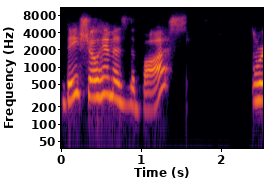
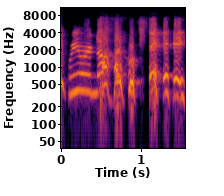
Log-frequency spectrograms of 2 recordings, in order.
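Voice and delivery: laughing distress; 7 semitones higher than usual. Real, not acted. Upset at the collar scene.

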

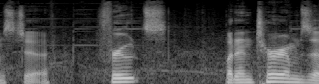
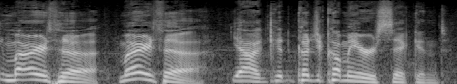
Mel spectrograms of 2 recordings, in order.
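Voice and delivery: calling across the market, higher and louder; 8 semitones higher, 5 dB louder than usual. Acted. Stallkeeper calls his neighbour Martha over, calling out loud. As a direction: shout a name over to the next stall.

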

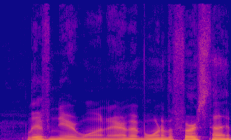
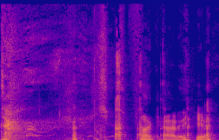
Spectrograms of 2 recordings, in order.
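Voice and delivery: laughing disbelief; much slower than usual. Real, not acted. Disbelieving laugh at gross story.

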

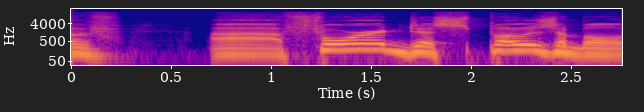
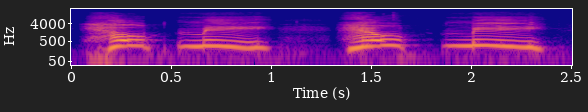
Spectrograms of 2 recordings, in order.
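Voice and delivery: high, far-off pleading cry of help me; silent plea for help; 14 semitones higher, much slower than usual. Retold or imitated. Clerk's horrified face pleading with the customer, high helpless cry. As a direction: voice her terrified face begging to be rescued. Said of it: "the look on her face was crying out".

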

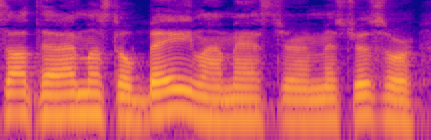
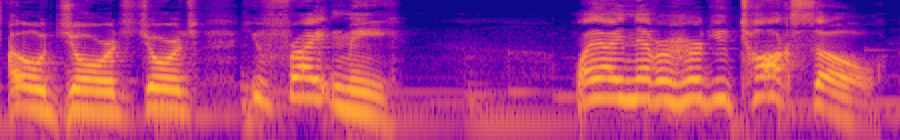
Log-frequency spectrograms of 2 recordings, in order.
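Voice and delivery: high-pitched anxious wife; fearful, beseeching appeal to a husband; frightened pleading; 8 semitones higher than usual. A narrator's reading. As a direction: plead urgently, voice raised high in worry.

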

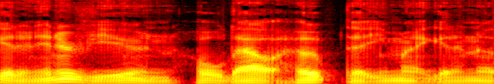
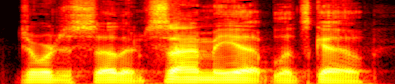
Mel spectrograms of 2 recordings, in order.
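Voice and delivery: louder, jumping at the offer; mock eager acceptance; 2 semitones higher, 6 dB louder than usual. Host voices coach grabbing first job offer, mock eager. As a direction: imitate a coach eagerly saying yes.

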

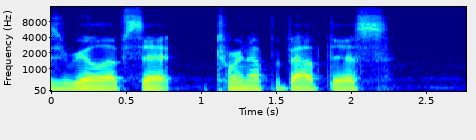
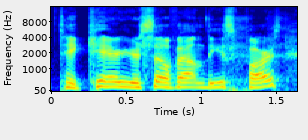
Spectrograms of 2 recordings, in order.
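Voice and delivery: higher, louder mock scolding father; scolding cowboy dad; 6 semitones higher, 6 dB louder than usual. Dad lectures Woody after the snake, hammed-up scolding.

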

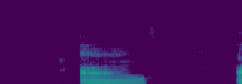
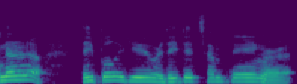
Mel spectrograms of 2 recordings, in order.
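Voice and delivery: insistent upset mother; 8 semitones higher than usual. Retold or imitated.

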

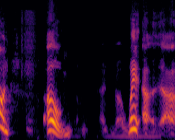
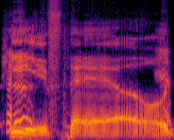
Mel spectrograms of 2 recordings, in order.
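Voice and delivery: deep, ponderous dramatic narrator voice; Patrick Page impression. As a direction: drag it out in a huge deep bass. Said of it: "talk like this in the Patrick Page voice".

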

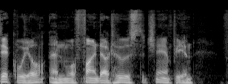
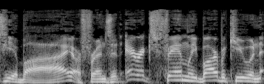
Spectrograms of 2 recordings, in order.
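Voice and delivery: higher-pitched promo announcer voice; podcast sponsor read; 8 semitones higher, 4 dB louder than usual. Real, not acted. Announcer signing off with thanks to barbecue sponsor, upbeat ad read. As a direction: punch out the sponsor tag.

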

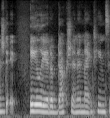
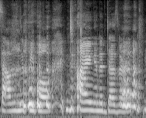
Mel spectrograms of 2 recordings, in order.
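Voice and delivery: laughing; 2 semitones higher, 6 dB louder than usual. Retold or imitated. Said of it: "He's like".

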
